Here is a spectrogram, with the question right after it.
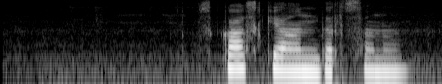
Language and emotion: Russian, neutral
